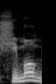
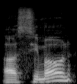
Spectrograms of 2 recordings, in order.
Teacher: Greek doesn't have a sh sound, so it becomes a S.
